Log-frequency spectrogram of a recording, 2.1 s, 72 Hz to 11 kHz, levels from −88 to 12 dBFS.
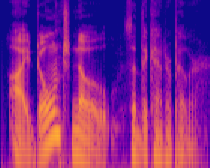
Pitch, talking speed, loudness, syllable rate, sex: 110 Hz, 170 wpm, -20 LUFS, 5.0 syllables/s, male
